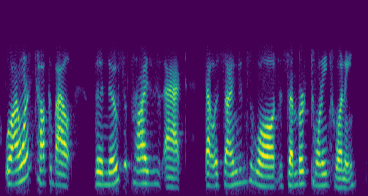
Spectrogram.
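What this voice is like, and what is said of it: Slightly squeaky voice from a cold. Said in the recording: “my voice is a little squeaky today. I'm uh, got a cold”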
